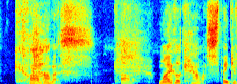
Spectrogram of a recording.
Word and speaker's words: Kammes: I'm going to let Michael tell us his pronunciation, but I believe it's Kammes, right? It's like Thomas with a K. Kammes.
